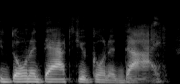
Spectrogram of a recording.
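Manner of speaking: put-on heavy, thick New York accent. Retelling what he said to them, thick New York accent. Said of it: "he had this thick New York accent".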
